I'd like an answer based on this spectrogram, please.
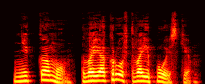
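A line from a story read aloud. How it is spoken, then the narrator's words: Cold. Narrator (Russian): холодно произнес Лей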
